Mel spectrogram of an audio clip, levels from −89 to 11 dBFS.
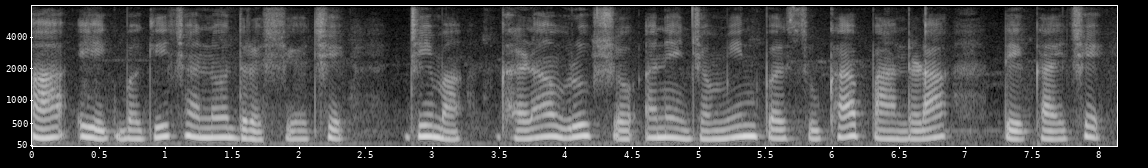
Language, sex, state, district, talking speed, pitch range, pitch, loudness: Gujarati, female, Gujarat, Valsad, 110 wpm, 180-220 Hz, 195 Hz, -15 LUFS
